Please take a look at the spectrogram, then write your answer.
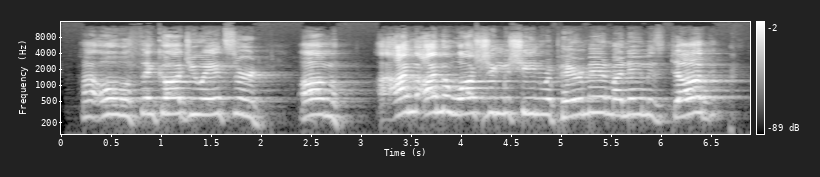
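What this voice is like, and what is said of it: Yelling into the phone. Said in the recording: “Why are you yelling?”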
